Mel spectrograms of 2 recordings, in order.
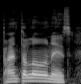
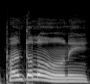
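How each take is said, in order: First: Put-on "Pantalones" in a playful Spanish accent, rolling and stretched; mock Spanish. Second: Put-on "pantaloni" in a playful Italian accent, pitched higher and sing-song; mock Italian. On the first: Comic showing Spanish and Italian sound alike, "Pantalones" in mock Spanish. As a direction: say "Pantalones" like a Spanish word for trousers. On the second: Comic showing Spanish and Italian sound alike, "pantaloni" in mock Italian. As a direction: say "pantaloni" like an Italian word, bouncing up. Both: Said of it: "a little bit like Italian and Spanish".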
